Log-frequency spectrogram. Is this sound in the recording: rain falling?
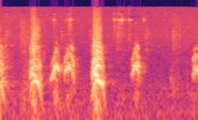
no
